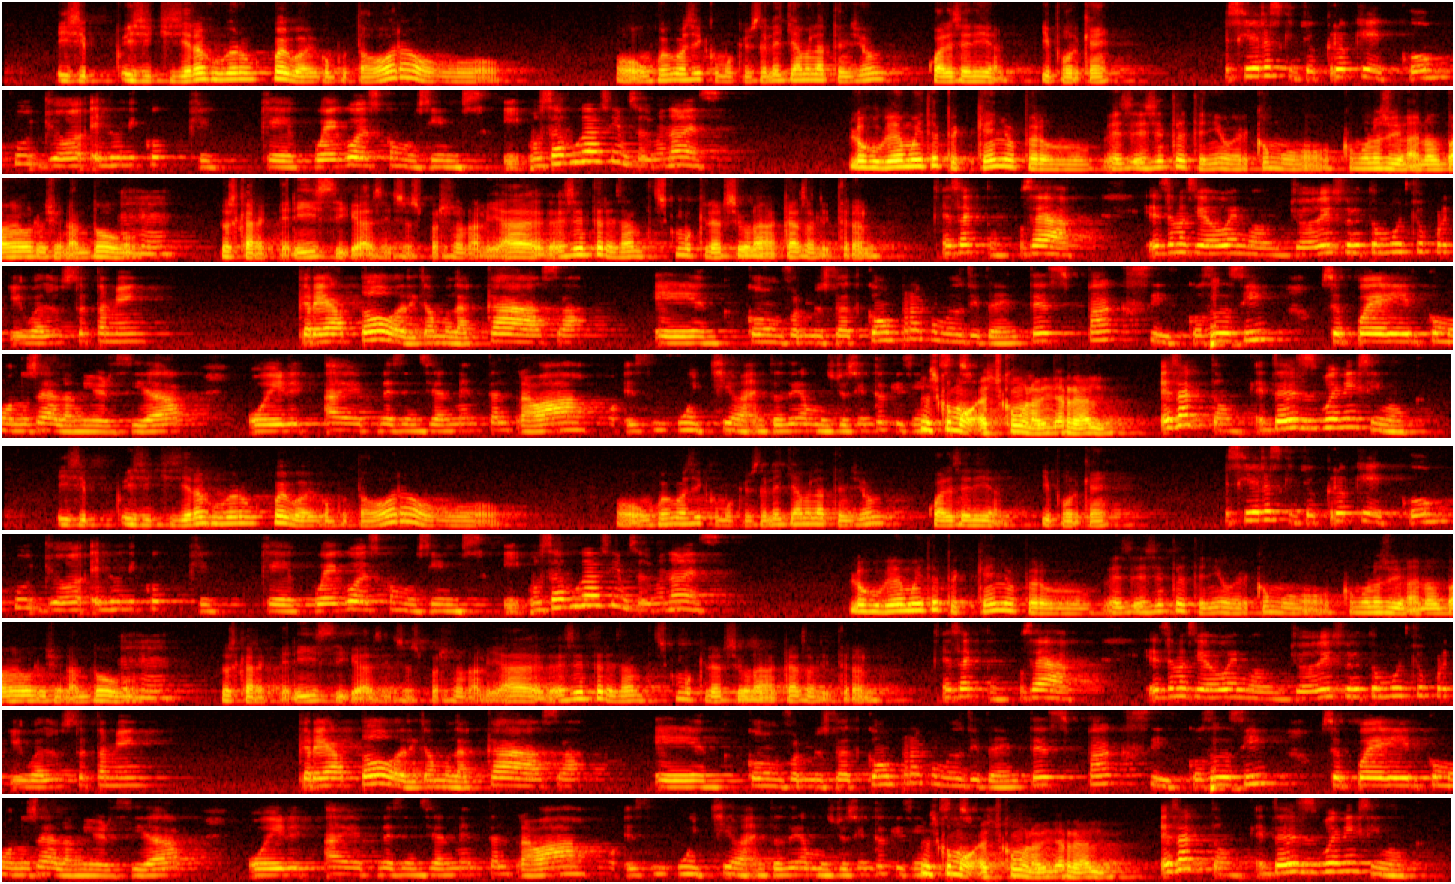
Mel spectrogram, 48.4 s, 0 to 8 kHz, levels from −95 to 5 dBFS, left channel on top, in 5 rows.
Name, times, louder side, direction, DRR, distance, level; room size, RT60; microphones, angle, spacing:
voice 1, 0.4-3.3 4.1-5.9 6.2-7.4 15.3-20.3 20.8-25.2 44.8-46.1, left 3 dB, 65° left, 15 dB, 1.3 m, -28 dB
voice 2, 8.1-11.1 11.4-14.4 20.1-20.5 25.6-26.5 27.0-30.0 31.0-32.9 33.4-37.5 37.8-44.9 46.4-48.1, left 2 dB, 20° left, 12 dB, 1.2 m, -31 dB
29.5 x 21.0 x 8.1 m, 0.65 s
head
